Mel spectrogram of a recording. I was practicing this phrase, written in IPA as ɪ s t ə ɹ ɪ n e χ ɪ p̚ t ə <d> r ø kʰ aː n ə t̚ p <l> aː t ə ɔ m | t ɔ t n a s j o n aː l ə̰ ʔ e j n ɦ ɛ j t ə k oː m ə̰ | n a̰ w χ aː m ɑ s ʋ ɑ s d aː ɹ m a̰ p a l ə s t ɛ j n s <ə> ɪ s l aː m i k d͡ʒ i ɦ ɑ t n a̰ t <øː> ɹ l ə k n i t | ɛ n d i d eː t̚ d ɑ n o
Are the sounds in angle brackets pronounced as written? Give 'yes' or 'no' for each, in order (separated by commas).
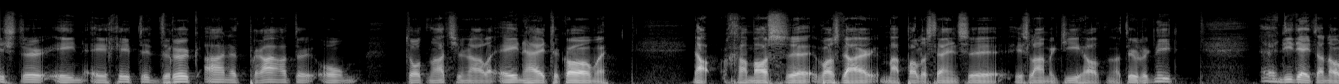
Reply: yes, no, yes, no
